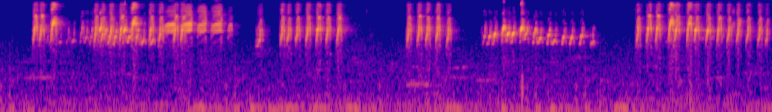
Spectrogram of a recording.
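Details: Scarlet-headed flowerpecker (flamboyan) song used as a lure for trapping birds: rapid high-pitched buzzy trills in dense bursts of about one to one and a half seconds, separated by brief pauses; faint low hum underneath.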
